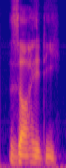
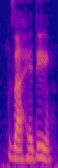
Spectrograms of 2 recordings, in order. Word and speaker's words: Zahedi: You know, the real pronunciation is Zahedi. Zahedi. But no one would say that.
